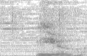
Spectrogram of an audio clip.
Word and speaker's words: Liu: Depends on which dialect you're talking about, but I would pronounce it once again in Mandarin. It's like Liu. Liu.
